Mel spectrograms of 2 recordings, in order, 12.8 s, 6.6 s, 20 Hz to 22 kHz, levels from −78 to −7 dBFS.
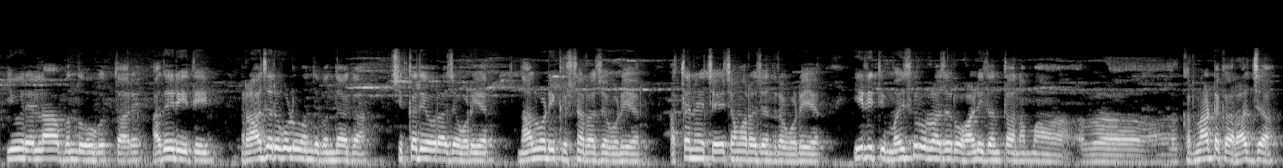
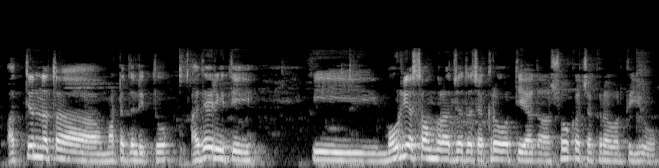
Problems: none marked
